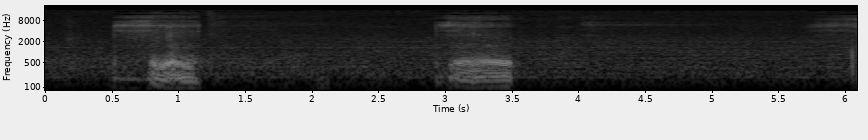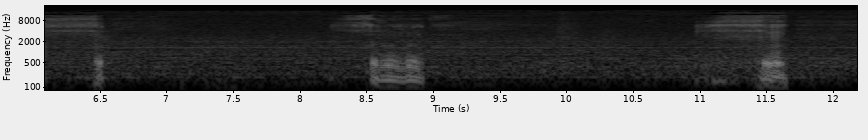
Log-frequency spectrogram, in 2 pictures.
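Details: Sleeping puppy snoring: five short, snorting snores over twelve seconds, each a brief rattle on the in-breath, in a quiet room.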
